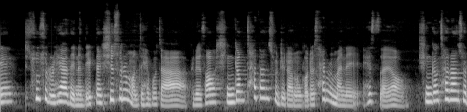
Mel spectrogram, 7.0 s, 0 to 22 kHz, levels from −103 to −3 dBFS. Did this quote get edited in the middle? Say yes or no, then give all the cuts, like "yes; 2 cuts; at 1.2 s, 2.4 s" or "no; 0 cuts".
no; 0 cuts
